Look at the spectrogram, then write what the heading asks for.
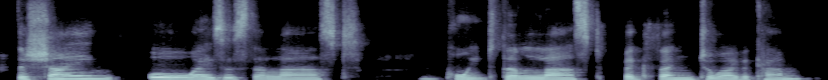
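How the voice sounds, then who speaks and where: Against a quiet background, a woman speaks in a dark, mellow tone with monotone, flat intonation. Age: 60s. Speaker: podcast host. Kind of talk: interview conversation.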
